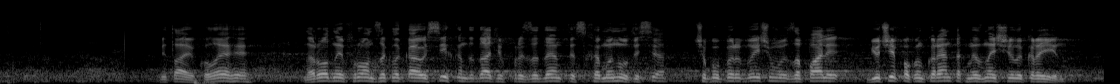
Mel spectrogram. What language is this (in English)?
Ukrainian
